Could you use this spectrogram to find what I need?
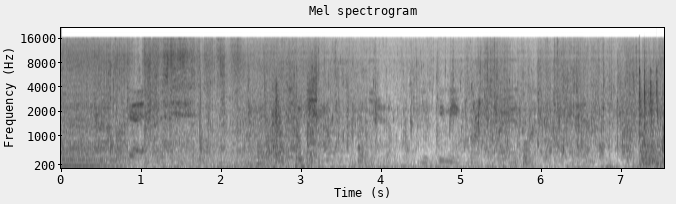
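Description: Water splashes and sloshes as a boat is pushed through shallows.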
